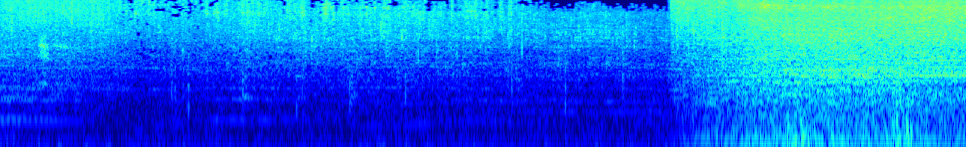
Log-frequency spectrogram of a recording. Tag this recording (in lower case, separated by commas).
music, inside a large room or hall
